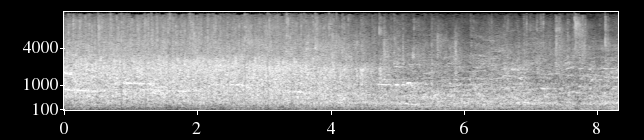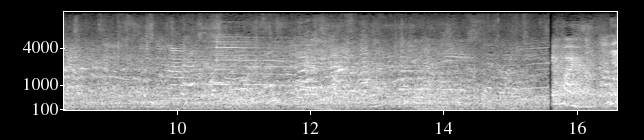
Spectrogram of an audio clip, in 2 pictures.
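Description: A crowd of children chatters and calls out.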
